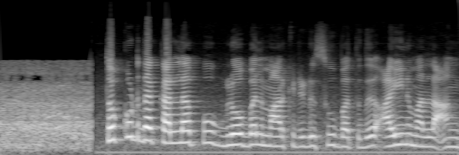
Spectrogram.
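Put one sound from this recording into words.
A woman news presenter speaks clearly and steadily into a microphone.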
